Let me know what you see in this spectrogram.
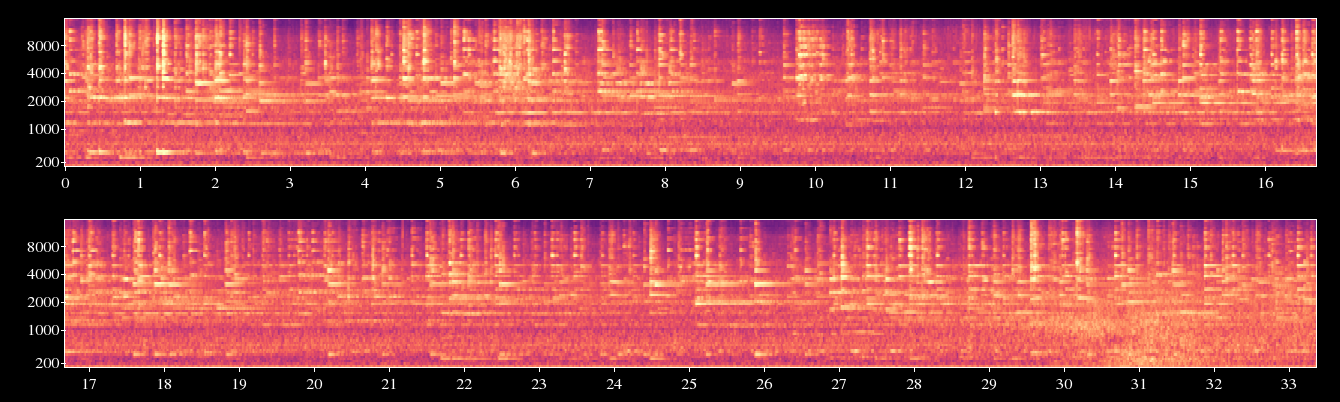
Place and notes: Aillon-le-Jeune, France - Troupeau de vaches
Troupeau avant la traite .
